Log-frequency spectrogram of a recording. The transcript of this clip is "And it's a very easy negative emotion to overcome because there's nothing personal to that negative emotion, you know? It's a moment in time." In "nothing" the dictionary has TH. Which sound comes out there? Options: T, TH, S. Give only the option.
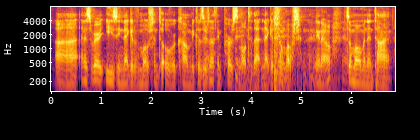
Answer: TH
